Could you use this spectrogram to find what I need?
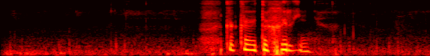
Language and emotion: Russian, angry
